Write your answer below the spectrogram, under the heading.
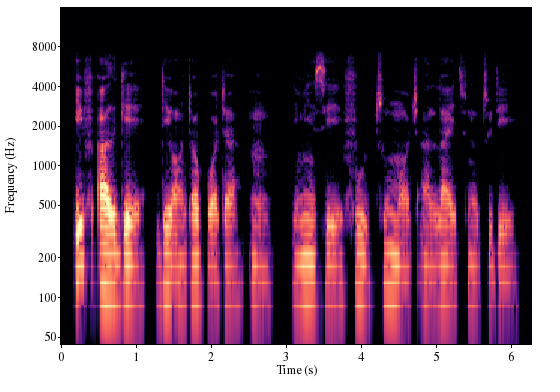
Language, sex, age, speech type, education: Nigerian Pidgin, male, 30-45, spontaneous, tertiary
